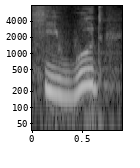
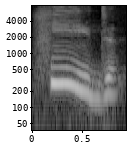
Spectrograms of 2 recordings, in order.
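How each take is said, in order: First: It is said as two full words, 'he would'. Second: It is shortened into one syllable, 'he'd'.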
